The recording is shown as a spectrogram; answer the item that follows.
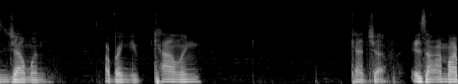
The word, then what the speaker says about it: Kalin Genchev: may be ladies and gentlemen I bring you cowling catch F is am i pronouncing your name right yes okay thank you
